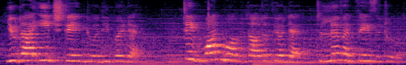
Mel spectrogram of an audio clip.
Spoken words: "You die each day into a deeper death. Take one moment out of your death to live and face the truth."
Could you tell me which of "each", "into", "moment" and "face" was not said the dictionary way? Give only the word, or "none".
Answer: moment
